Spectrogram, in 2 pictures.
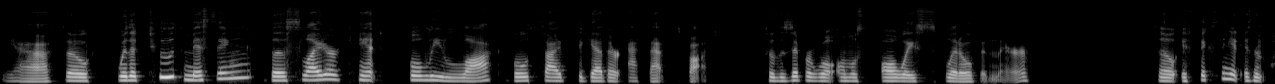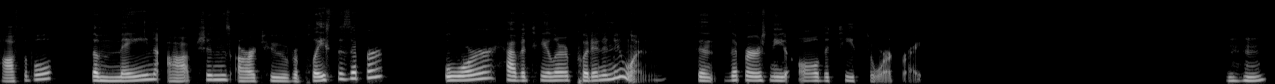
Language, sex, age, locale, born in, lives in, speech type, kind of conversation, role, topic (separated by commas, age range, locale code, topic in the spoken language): English, female, 35-39, en-US, United States, United States, read, expert-assistant, expert, How does a zipper work?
